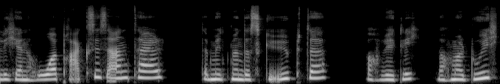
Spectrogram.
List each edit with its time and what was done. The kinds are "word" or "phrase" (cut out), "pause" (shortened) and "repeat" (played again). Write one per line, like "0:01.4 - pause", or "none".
none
